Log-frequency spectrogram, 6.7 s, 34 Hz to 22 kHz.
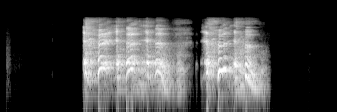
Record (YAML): cough_length: 6.7 s
cough_amplitude: 32629
cough_signal_mean_std_ratio: 0.5
survey_phase: alpha (2021-03-01 to 2021-08-12)
age: 65+
gender: Female
wearing_mask: 'No'
symptom_none: true
symptom_onset: 12 days
smoker_status: Ex-smoker
respiratory_condition_asthma: false
respiratory_condition_other: false
recruitment_source: REACT
submission_delay: 3 days
covid_test_result: Negative
covid_test_method: RT-qPCR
